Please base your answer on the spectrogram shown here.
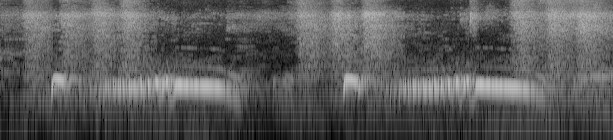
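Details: Excited local Barbary dove, for drawing in other doves: two long purring coos about three seconds apart, each with a clipped onset and a sliding fall, with brief rustling noises between them.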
